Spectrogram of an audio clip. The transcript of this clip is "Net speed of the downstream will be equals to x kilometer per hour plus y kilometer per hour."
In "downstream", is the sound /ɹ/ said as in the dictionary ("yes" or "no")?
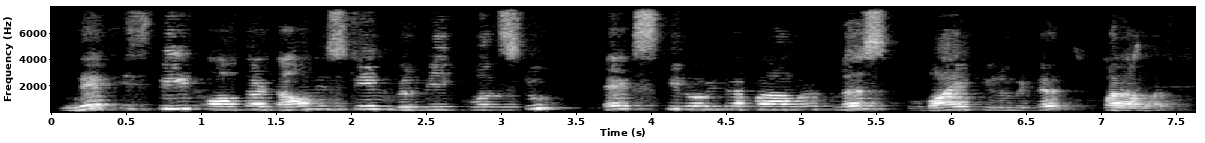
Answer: no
